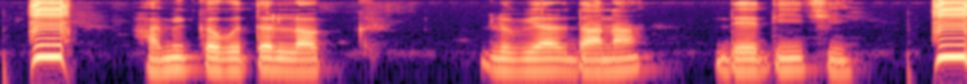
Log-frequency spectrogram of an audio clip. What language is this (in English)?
Magahi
